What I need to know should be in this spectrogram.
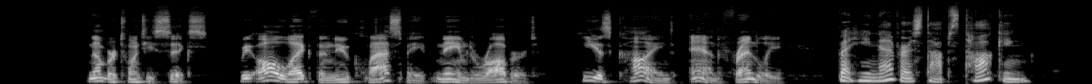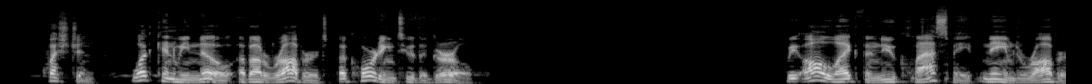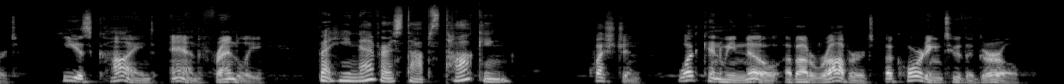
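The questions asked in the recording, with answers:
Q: What can we know about Robert according to the girl?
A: He is kind and friendly but talks too much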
